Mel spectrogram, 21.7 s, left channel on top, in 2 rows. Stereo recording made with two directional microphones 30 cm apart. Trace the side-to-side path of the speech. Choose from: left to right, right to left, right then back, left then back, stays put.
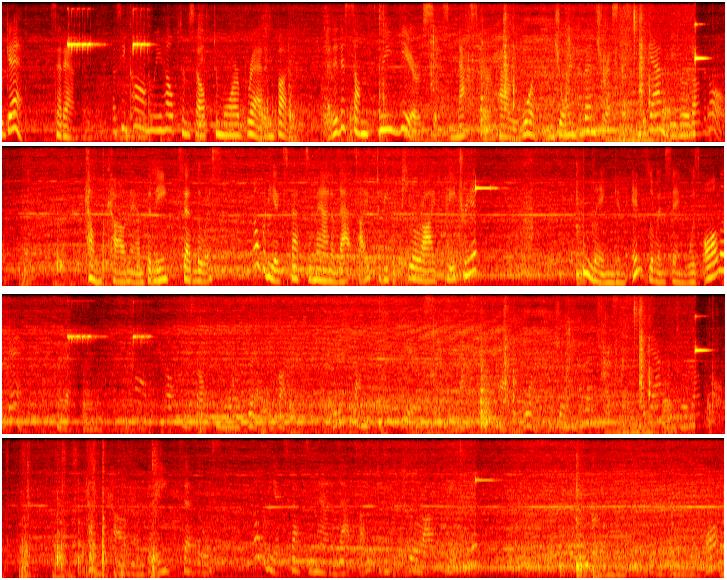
stays put.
